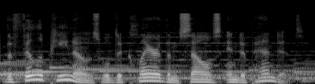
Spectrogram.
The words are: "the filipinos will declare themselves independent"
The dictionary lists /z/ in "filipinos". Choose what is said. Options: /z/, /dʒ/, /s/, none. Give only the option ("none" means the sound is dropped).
/z/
